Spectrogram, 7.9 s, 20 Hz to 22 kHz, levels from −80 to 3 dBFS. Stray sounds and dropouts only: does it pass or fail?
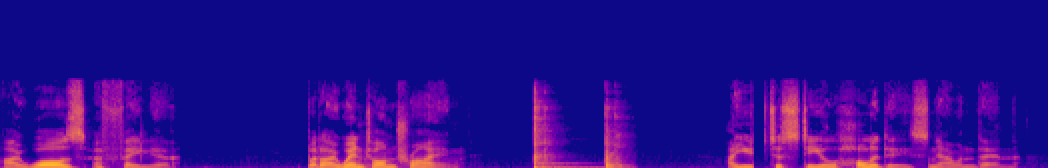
fail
